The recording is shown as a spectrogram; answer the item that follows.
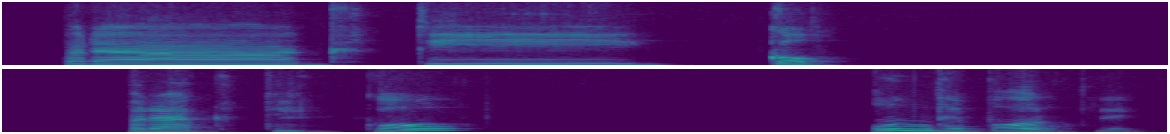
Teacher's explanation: si muevo esa sílaba tónica en las siguientes sílabas, evidencio que sí existe, que sí cumple función distintiva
